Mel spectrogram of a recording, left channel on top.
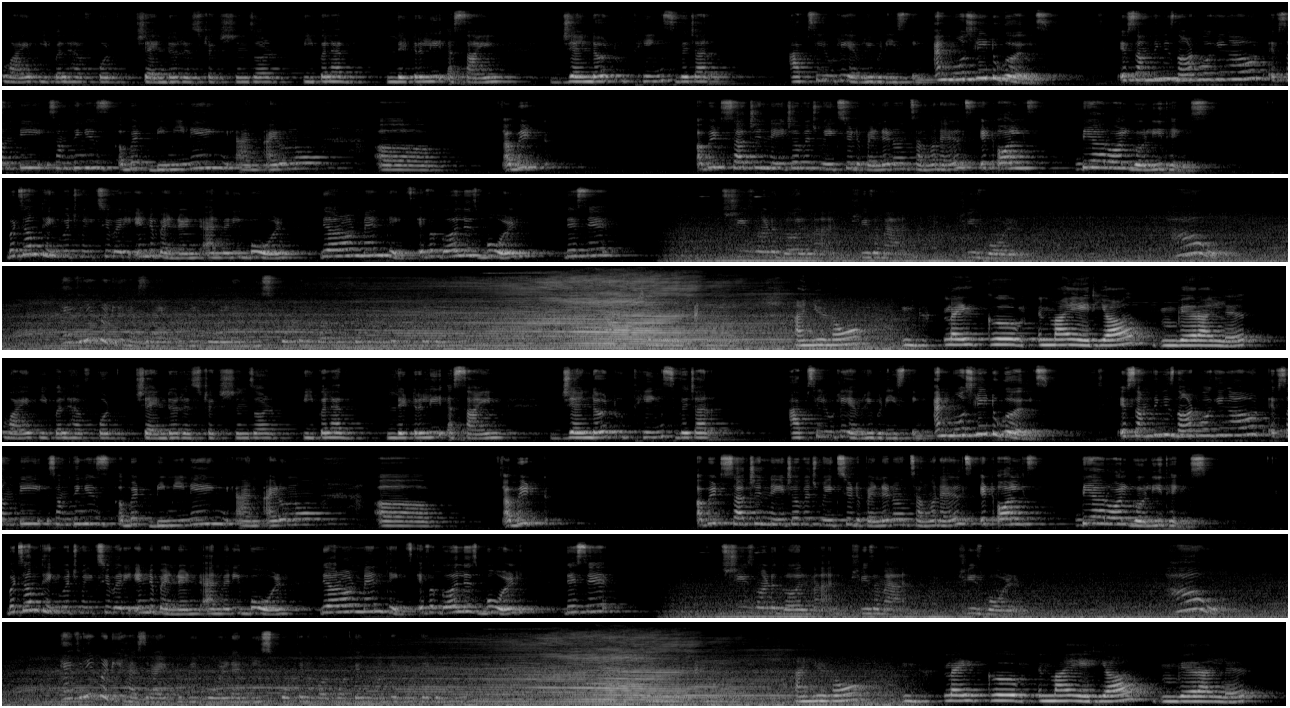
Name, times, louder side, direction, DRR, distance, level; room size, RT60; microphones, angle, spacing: voice 1, 0.0-3.6 3.8-5.1 5.5-7.2 7.9-10.5 11.2-17.2 17.8-18.4 19.8-23.2 23.6-24.9 25.8-31.0 31.3-31.8 32.9-34.9 35.3-36.0 37.4-38.0 39.2-43.4, right 2 dB, 25° right, 8 dB, 1.1 m, -35 dB
Motorcycle, 32.3-47.7, left 2 dB, 20° left, 0.7 m, -35 dB
voice 2, 44.6-46.0 46.2-47.2 47.6-51.0, left 1 dB, 60° left, 8 dB, 1.4 m, -29 dB
14.5 x 13.5 x 6.8 m, 0.89 s
head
